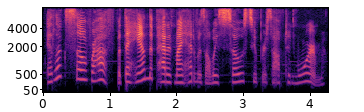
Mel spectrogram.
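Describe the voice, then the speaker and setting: A woman reading game text aloud with expressive narration and casual commentary, as a let's player. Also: a little high, normal speed, creaky, no room sound.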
